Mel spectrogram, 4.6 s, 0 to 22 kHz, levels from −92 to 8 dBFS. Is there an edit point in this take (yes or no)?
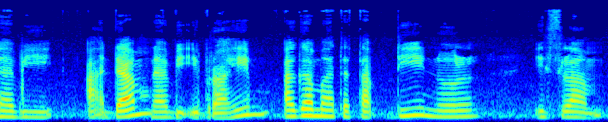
yes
